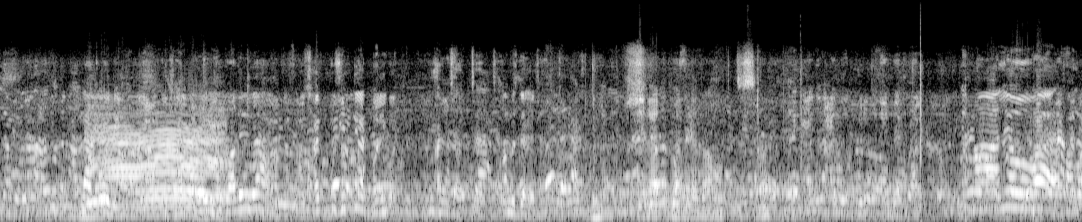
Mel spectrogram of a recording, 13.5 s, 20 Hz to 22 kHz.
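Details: Brief moo under two seconds from cattle at the Hasukhali market, Friday 2025, followed by crowd hubbub and men talking, with a faint second low near the end.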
